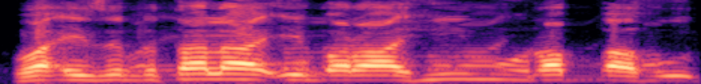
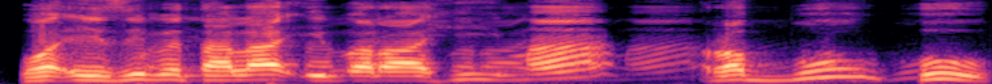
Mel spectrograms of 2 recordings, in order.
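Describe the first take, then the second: First: Ibrahim ends in 'u'; rabb takes 'a'. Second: Ibrahim ends in 'a'; rabb takes 'u'. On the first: Ibrahim tested God. The speaker calls it wrong. "ইব্রাহিমের মধ্যে পেশ দেন, রবের উপর জবর দেন" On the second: God tested Ibrahim. The speaker calls it right. "আল্লাহ ইব্রাহিম আলাইহিস সালামকে পরীক্ষা করেছেন"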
